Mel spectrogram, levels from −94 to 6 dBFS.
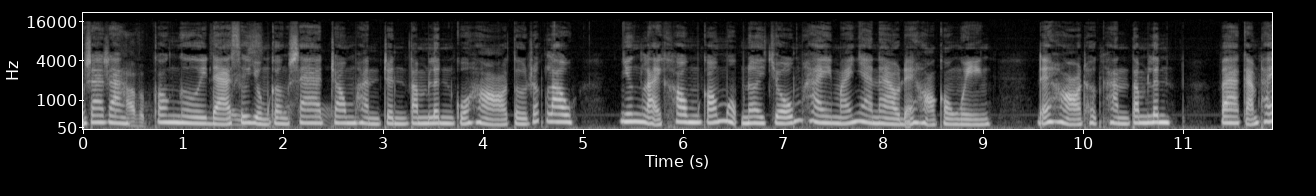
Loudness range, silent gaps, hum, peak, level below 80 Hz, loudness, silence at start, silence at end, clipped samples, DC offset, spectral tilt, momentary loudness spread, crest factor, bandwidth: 2 LU; none; none; -6 dBFS; -50 dBFS; -21 LUFS; 0 s; 0 s; under 0.1%; under 0.1%; -6 dB/octave; 6 LU; 14 dB; 14.5 kHz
